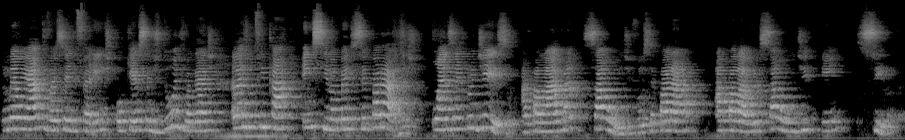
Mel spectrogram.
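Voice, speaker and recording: Woman, teacher, high voice, unhurried, very echoey room, distant from the mic. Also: fairly bright tone, a little hiss or hum. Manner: slow, repeats key points, checks with "tá?". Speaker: primary school teacher. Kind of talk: recorded grammar lesson.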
